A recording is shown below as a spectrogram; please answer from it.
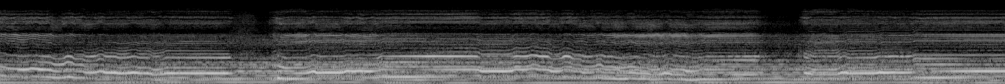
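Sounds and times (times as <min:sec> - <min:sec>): steady low drone: 0:00.0 - 0:10.0.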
